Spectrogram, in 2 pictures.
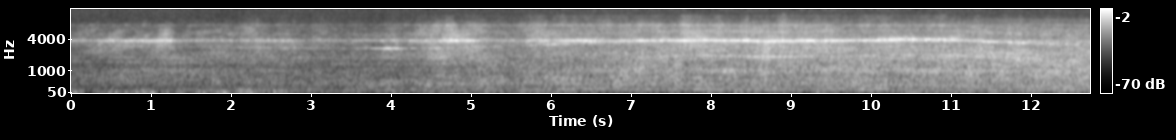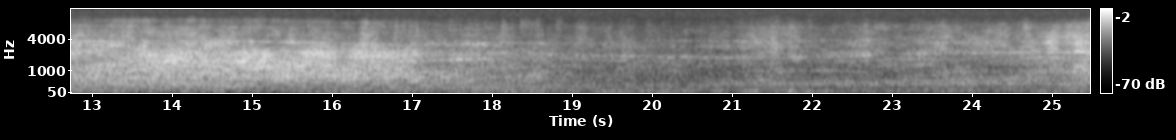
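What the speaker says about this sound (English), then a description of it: "As he brings the aircraft around, I believe he's going to be doing a demonstration, Danny," A racing aircraft's engine drones steadily past at an air race in Roswell, New Mexico, a loud sustained roar with shifting pitch that swells and fades over the whole stretch, heard alone without talk.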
